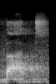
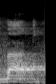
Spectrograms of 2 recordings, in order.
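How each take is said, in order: The two takes are said the same way.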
